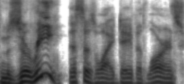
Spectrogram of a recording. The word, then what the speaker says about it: Missouri: I ever went to only people in southern Missouri call it Missoura right like nobody in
